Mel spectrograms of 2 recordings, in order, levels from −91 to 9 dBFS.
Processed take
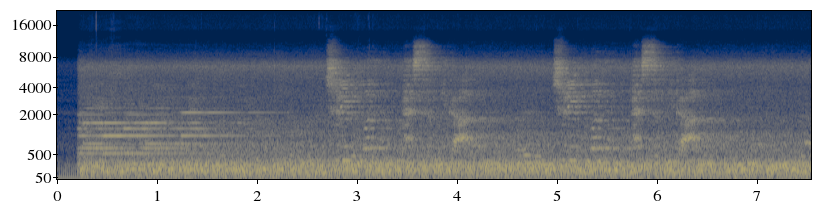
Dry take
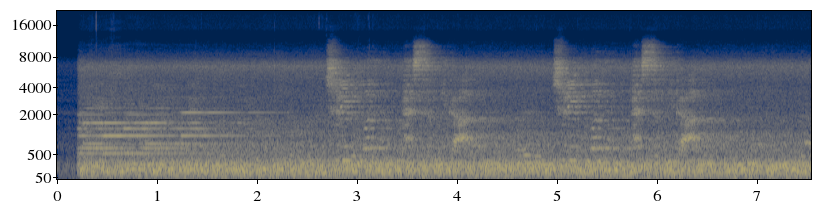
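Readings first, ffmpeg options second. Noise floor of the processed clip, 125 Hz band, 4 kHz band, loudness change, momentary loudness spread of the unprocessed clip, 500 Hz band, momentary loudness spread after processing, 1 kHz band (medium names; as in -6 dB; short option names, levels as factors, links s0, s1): -28 dBFS, 0.0 dB, 0.0 dB, 0.0 dB, 3 LU, 0.0 dB, 3 LU, 0.0 dB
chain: -af "aeval=exprs='val(0)+0.0112*(sin(2*PI*50*n/s)+sin(2*PI*2*50*n/s)/2+sin(2*PI*3*50*n/s)/3+sin(2*PI*4*50*n/s)/4+sin(2*PI*5*50*n/s)/5)':c=same"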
